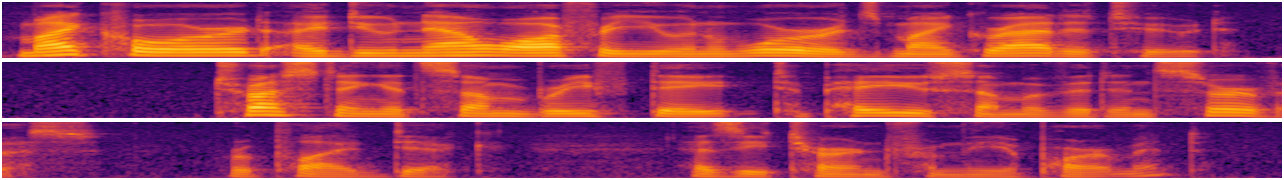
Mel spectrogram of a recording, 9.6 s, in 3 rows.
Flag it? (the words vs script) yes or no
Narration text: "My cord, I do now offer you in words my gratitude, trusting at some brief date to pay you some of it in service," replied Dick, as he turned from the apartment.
no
